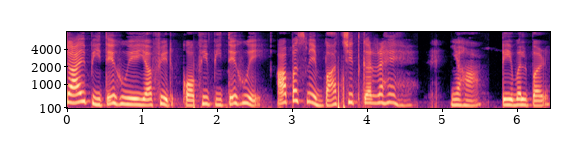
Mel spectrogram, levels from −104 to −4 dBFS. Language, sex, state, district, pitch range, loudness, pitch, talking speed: Hindi, female, Bihar, West Champaran, 210-275 Hz, -16 LUFS, 230 Hz, 160 wpm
